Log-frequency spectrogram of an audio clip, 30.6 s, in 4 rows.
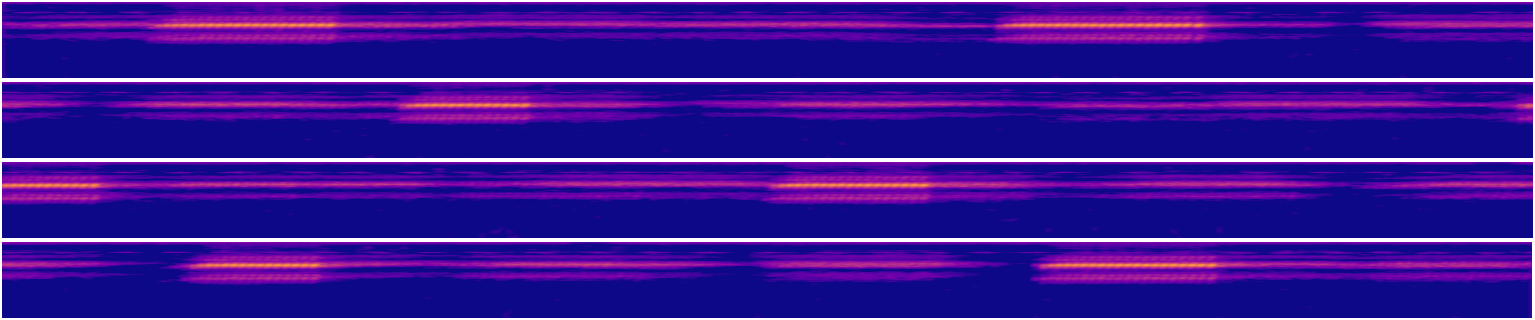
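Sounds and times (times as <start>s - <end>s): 
frog chorus droning: 0.0s - 30.6s.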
